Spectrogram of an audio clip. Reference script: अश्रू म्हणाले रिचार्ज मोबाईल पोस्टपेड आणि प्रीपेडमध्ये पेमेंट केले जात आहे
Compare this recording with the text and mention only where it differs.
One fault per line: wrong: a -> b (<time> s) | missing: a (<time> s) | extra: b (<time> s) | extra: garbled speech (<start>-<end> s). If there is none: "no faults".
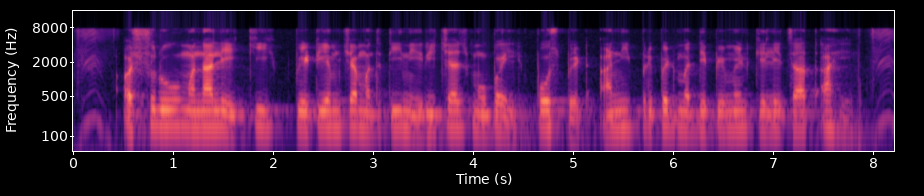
extra: की पेटीएमच्या मदतीने (1.7 s)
